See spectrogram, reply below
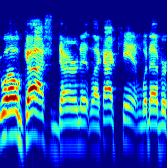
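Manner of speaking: put-on Southern US accent, slipping in. Retelling how an actor's accent kept coming in and out: Ryan Gosling Southern accent. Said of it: "a Southern accent?".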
